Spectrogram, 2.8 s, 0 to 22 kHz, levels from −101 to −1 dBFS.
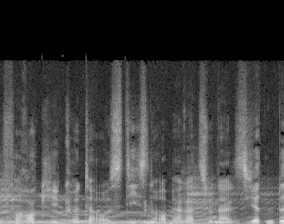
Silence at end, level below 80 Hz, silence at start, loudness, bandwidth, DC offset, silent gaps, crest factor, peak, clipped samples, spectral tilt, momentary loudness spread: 0 s; -50 dBFS; 0 s; -24 LUFS; 16.5 kHz; under 0.1%; none; 18 dB; -6 dBFS; under 0.1%; -4 dB/octave; 2 LU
